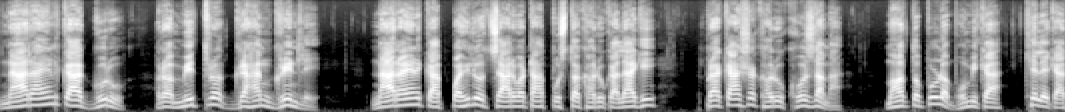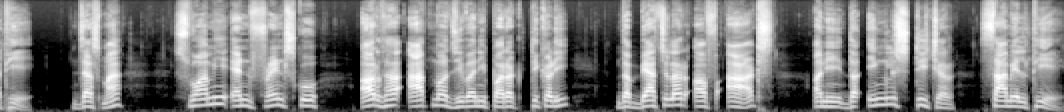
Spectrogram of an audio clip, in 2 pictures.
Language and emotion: Nepali, neutral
